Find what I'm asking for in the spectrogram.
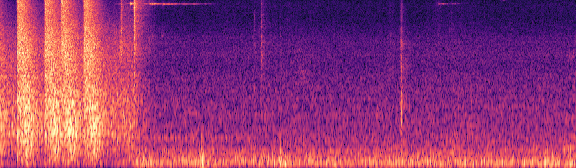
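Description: A burst of several rapid gunshots from an AlphaFoxtrot Romulus pistol at an outdoor range, loud and close in the first two seconds, followed by a long quieter stretch of ambient range noise with a faint distant pop.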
